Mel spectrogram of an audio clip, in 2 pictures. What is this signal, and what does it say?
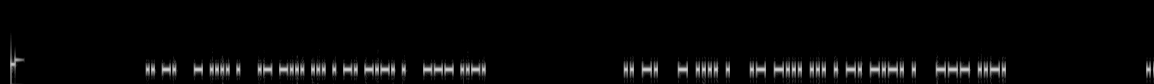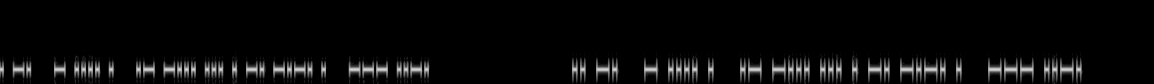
Morse code, heard as a keyed tone, about 36 wpm, 700 Hz. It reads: IN THE ABSENCE OF IN THE ABSENCE OF IN THE ABSENCE OF IN THE ABSENCE OF
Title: Speed-Racing - Sets of 4 Words 30wpm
